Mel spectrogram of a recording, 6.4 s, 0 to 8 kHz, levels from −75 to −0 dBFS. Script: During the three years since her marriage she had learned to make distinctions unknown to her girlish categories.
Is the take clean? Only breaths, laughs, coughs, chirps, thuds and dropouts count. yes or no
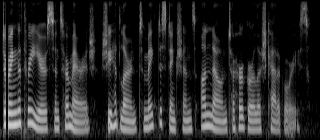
no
